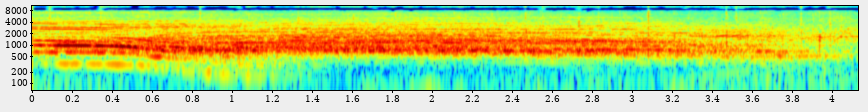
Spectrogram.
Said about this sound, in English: Y'all keep clapping!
